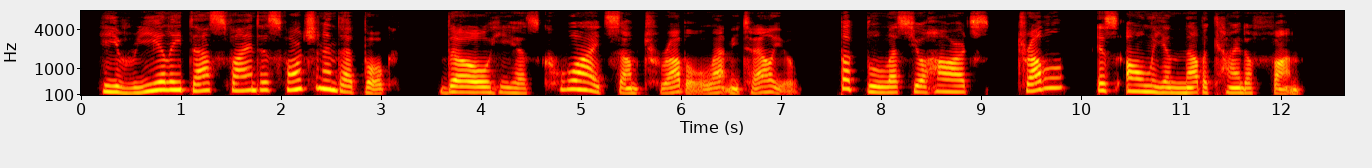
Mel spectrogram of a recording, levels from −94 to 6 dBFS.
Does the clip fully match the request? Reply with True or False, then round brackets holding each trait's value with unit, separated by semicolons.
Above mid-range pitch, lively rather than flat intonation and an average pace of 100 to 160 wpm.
True (205 Hz; 6.9 semitones; 140 wpm)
